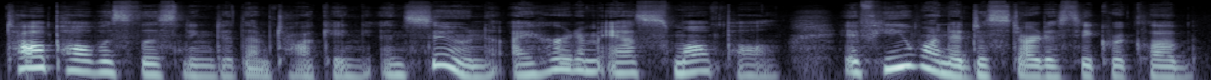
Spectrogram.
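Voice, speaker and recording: Woman reading a children's story, lower-pitched, dry sound. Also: animated, normal speed, creaky, no room sound. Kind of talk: expressive children's read-aloud narration in first person.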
